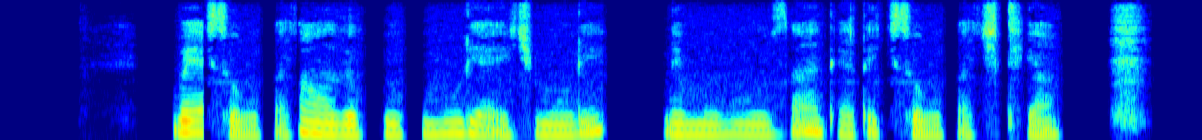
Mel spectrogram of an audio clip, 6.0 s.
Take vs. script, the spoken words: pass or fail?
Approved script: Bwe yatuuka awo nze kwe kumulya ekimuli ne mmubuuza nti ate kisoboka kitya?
fail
